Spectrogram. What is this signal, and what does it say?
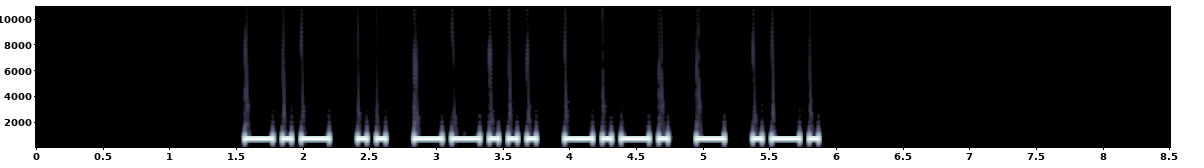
Morse code, heard as a keyed tone, about 17 wpm, 700 Hz. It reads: KI7CTR
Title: USA Call Signs - 6 Characters - Repeated 2x - 17wpm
